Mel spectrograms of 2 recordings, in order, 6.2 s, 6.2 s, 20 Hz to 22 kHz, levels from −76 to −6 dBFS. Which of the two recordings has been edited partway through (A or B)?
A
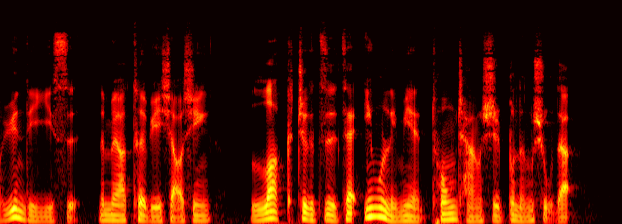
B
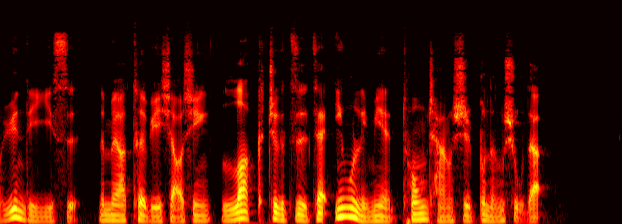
B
